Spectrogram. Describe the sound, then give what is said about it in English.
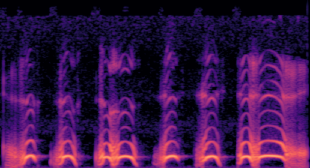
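A loud voice imitates an owl with six hoots in a steady rhythm, the later ones longer and more drawn out, and no talking around them. The hooting is done at dawn from a saddle on a ridge. “So I hoot.”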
